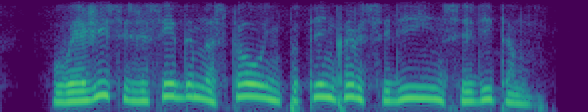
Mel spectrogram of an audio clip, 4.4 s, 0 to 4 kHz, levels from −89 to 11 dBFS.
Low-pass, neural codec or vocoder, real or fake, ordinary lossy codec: 3.6 kHz; codec, 16 kHz, 4.8 kbps, FACodec; fake; Opus, 32 kbps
